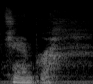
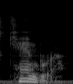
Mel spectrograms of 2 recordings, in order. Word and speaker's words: Canberra: Oh yeah, Canberra. The capital city of Australia is not Sydney. It's Canberra, but it's spelled Canberra. But we just put that all in one. It's Canberra.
